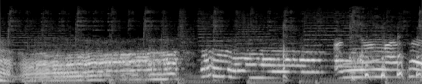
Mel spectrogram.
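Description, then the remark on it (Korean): A voice loudly imitates a racing car engine over a live phone call for an impression contest, a buzzing drone that holds steady, then revs up in pitch through several short bursts. “자, 경주차 소리 들어보겠습니다.”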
